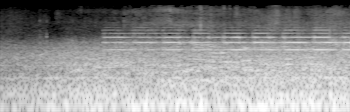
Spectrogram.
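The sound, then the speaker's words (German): A Cairo metro train arriving, its low, steady rumble joined partway through by a sustained high-pitched warning tone that continues to the end. “Die Metro fährt fast normal in Kairo. Alle paar Minuten kündigt das Warnsignal die Einfahrt eines neuen Zuges an.”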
